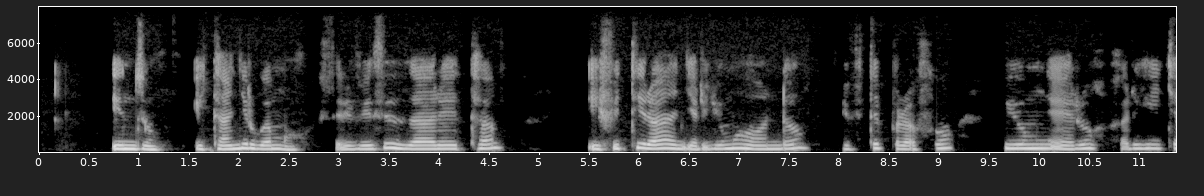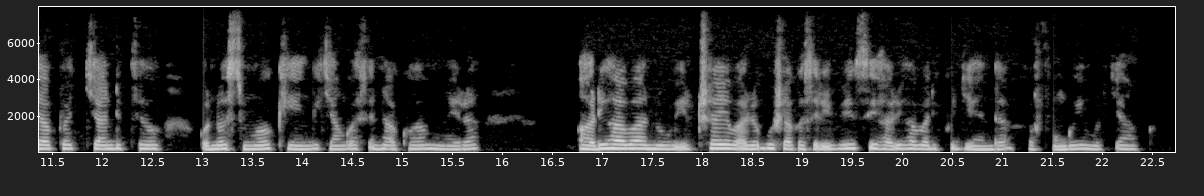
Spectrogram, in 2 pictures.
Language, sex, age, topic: Kinyarwanda, female, 18-24, government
